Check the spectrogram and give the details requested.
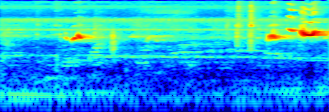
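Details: Cucak ranting in a song duel between a new bird and an old one. One short whistled flourish is followed by a pause, then a louder rising double whistle.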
